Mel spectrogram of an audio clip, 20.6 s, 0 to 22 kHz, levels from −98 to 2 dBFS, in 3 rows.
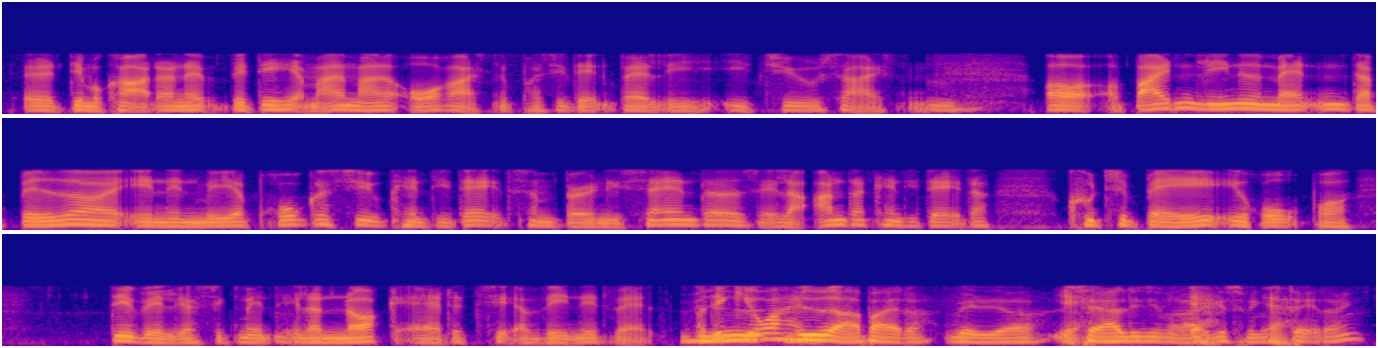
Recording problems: high frequencies cut off; severe; nothing above 4 kHz

